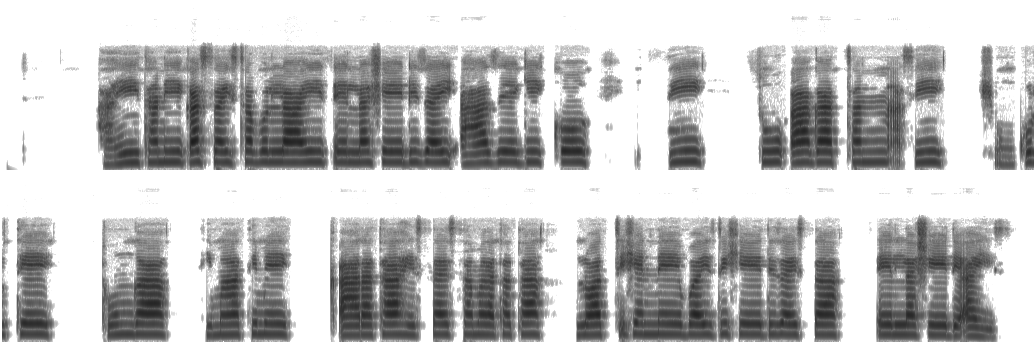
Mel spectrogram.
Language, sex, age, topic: Gamo, female, 25-35, government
